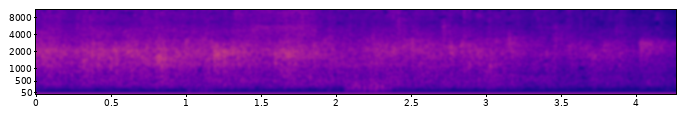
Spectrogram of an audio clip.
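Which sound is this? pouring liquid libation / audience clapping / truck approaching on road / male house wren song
audience clapping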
